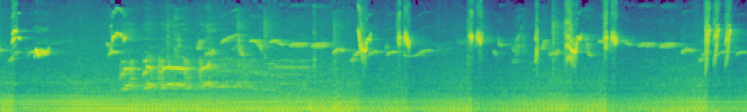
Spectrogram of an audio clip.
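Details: Varied song of a white-rumped shama, used as training for a bird that sings little: clear whistles, sliding notes and sharp high chips in irregular phrases over a constant low background hum.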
